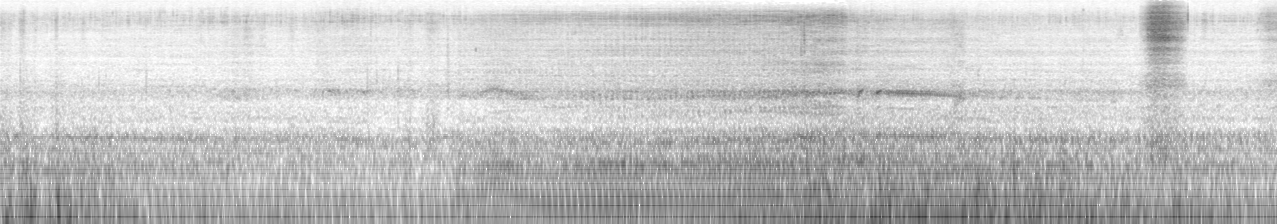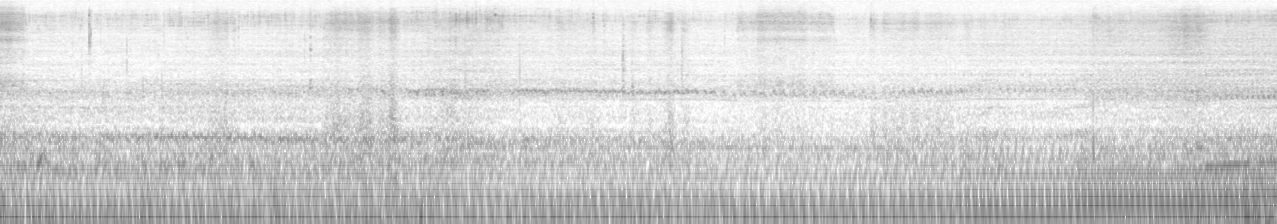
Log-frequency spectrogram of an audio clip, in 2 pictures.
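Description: Running motorcycle engine, a steady loud low rumble lasting throughout with slight swells in intensity and no voices.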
